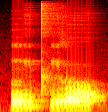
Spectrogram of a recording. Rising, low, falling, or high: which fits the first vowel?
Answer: low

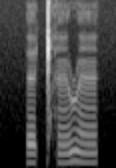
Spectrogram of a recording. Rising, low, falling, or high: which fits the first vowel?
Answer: low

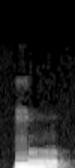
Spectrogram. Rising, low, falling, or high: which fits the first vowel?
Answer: low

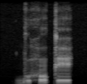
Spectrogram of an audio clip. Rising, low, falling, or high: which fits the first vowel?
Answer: low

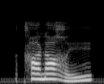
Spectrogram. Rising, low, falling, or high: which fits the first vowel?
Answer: high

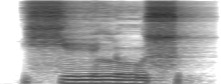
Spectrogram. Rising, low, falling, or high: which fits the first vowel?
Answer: low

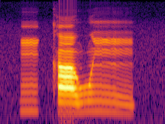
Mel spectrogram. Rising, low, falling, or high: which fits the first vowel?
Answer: high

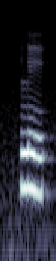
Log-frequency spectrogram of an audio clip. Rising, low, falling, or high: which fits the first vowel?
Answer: low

